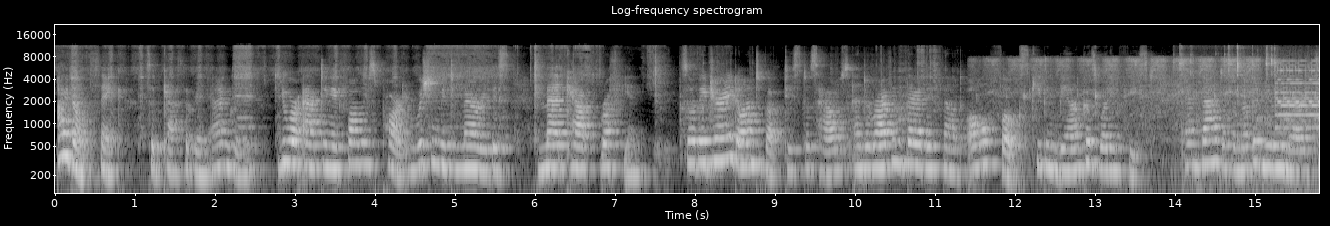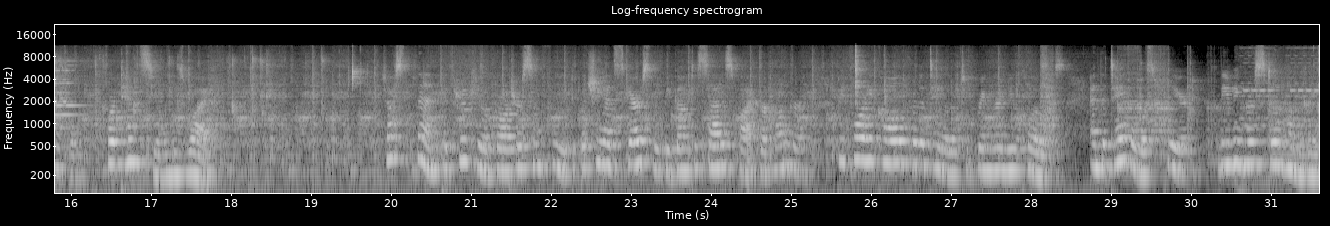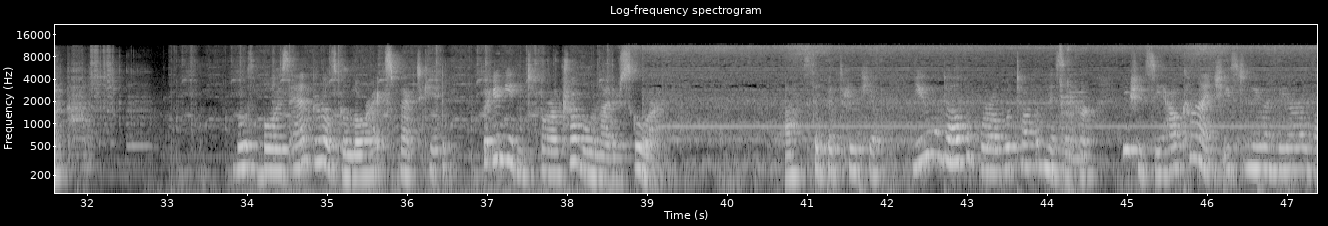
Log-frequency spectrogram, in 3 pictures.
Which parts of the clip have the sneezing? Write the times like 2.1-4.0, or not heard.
not heard.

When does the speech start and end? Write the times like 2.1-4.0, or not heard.
0.0-17.9, 19.9-31.8, 33.8-39.3, 40.7-47.3.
